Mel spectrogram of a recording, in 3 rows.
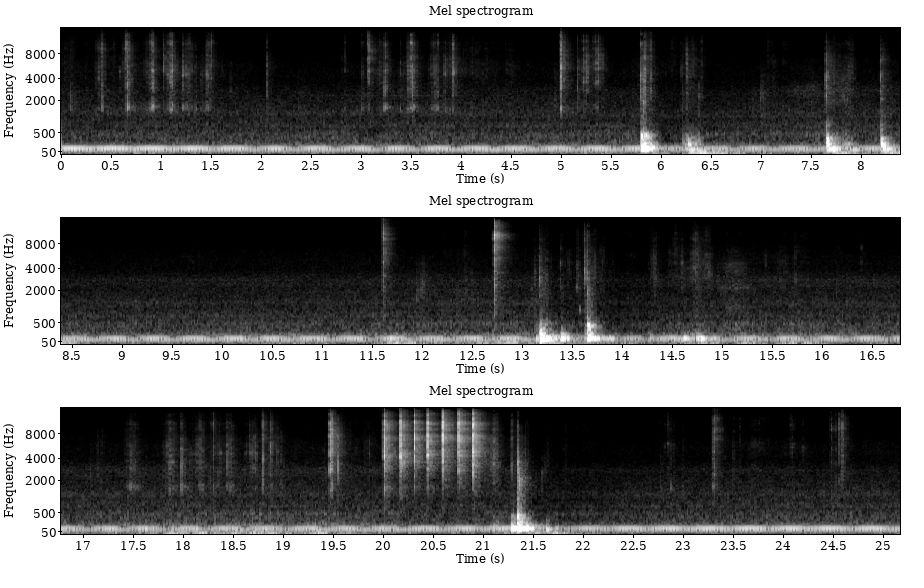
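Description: Small metal clicks and taps from hand tools working on a Quantum Catalyst 40 spinning reel's bail arm and rotor: short runs of rapid light ticks and a few sharper knocks, over a steady low hum.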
